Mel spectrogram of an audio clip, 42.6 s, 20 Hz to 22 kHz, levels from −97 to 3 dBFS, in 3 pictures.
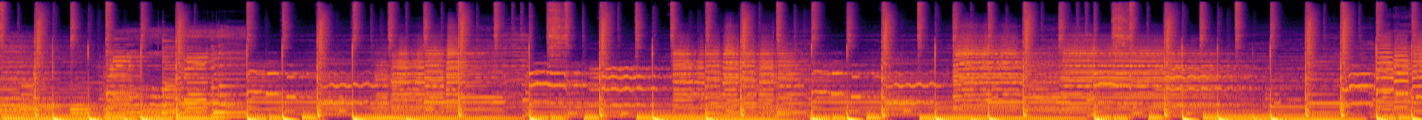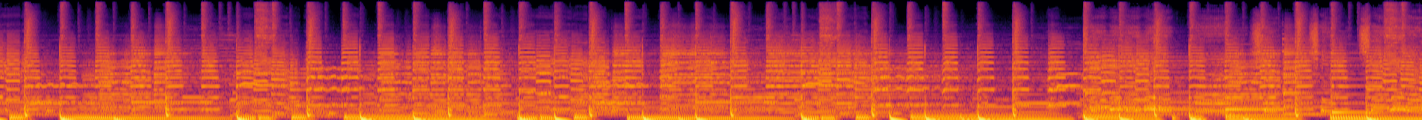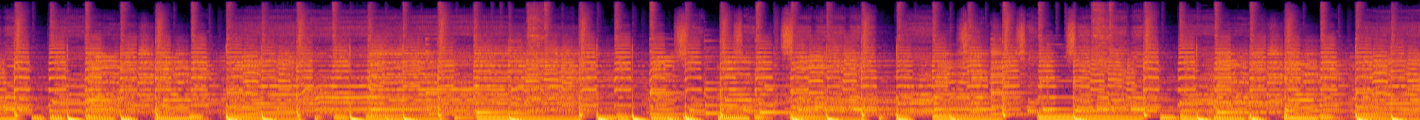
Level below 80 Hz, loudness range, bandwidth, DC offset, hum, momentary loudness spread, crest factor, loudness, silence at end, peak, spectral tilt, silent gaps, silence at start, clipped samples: -18 dBFS; 2 LU; over 20 kHz; under 0.1%; none; 4 LU; 14 dB; -15 LUFS; 0 s; 0 dBFS; -5 dB/octave; none; 0 s; under 0.1%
